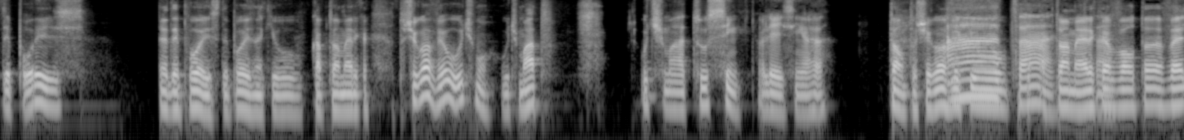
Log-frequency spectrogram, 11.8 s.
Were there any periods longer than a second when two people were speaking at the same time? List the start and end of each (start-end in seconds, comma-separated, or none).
9.4-11.2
